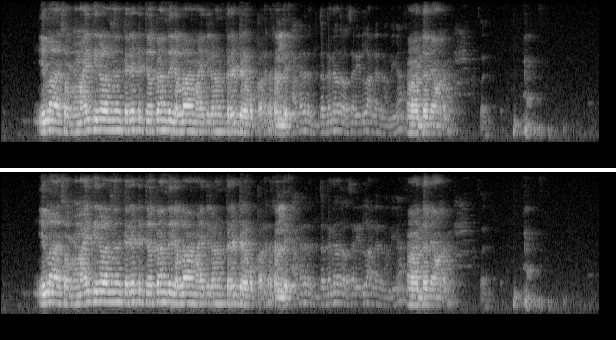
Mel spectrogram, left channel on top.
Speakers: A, on the left (about 20°); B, on the left (about 85°).
A: ಇಲ್ಲ ಸ್ವಲ್ಪ ಮಾಹಿತಿಗಳನ್ನು ಕರೆಟ್ಟಿ ತಿಳ್ಕೊಂಡ ಎಲ್ಲಾ ಮಾಹಿತಿಗಳನ್ನು. ಕರೆಕ್ಟ್ ಹೇಳ್ಬೇಕು
B: ಹಾಗಾದ್ರೆ
A: ಅದರಲ್ಲಿ
B: ಹಾಗಾದ್ರೆ ಧನ್ಯವಾದಗಳು ಸರಿ ಇಲ್ಲ ಹಾಗಾದ್ರೆ ನಾನೀಗ.
A: ಹ ಧನ್ಯವಾದಗಳು
B: <unintelligible>
A: <unintelligible>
